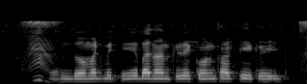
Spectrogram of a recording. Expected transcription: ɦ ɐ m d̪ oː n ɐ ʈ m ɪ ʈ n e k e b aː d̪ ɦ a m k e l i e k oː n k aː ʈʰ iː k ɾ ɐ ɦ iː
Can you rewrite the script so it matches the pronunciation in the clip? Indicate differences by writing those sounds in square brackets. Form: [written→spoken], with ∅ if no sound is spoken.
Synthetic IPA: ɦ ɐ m d̪ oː [n→m] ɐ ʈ m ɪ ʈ n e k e b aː d̪ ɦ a m k e l i e k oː n k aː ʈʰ iː k ɾ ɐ ɦ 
